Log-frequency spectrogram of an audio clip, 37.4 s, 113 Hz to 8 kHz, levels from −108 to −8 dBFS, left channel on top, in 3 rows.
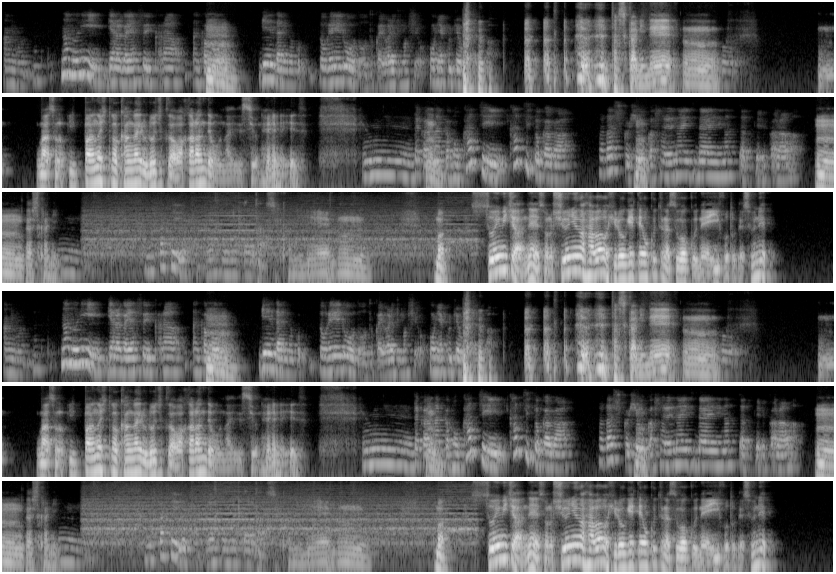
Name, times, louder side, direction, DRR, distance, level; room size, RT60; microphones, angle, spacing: voice 1, 0.0-0.5 0.9-3.4 3.8-4.5 4.8-7.3 10.7-11.0 17.9-21.0 21.4-24.4 25.8-26.3 27.1-29.0, right 2 dB, 90° right, -6 dB, 4.7 m, -44 dB
voice 2, 3.1-3.5 6.9-7.2 7.8-10.8 12.2-12.5 13.0-16.9 17.3-17.7 18.8-19.0 22.0-22.1 24.7-25.8 29.2-30.5 31.0-31.2 31.4-31.6 32.0-36.4, left 1 dB, 10° left, 12 dB, 0.9 m, -31 dB
sound 1, 26.1-32.1, right 4 dB, 50° right, 2.9 m, -48 dB
18.0 x 11.5 x 3.1 m, 0.28 s
head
